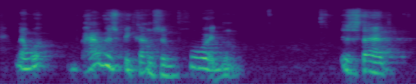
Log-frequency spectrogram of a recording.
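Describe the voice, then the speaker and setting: A man is speaking. His pitch swings very widely. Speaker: judge running for court. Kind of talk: candidate forum speech. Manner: fast; halting, many fillers and repeats.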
